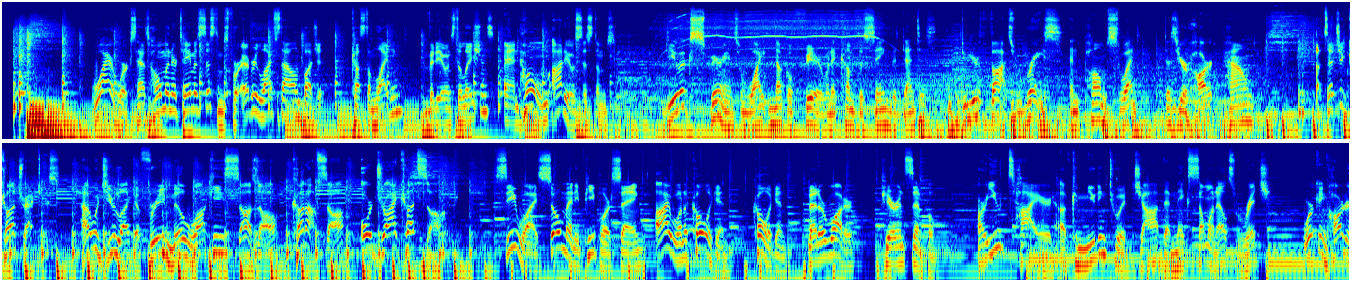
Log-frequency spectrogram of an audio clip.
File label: Commercial, voice over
